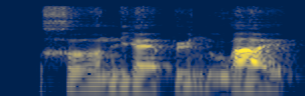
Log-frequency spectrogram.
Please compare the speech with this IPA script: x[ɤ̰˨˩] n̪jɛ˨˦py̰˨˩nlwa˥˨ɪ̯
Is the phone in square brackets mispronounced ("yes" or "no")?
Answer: yes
